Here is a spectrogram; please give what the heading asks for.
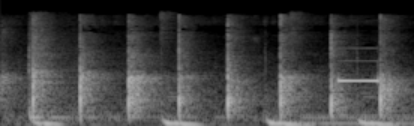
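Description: Audience applause for a woman brought to the stage to read a report, in a steady, even rhythm of sharp claps, about four per second, for roughly two seconds, fairly loud with no voices over it.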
